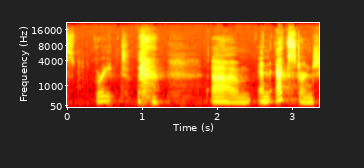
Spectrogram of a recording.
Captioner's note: chuckling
